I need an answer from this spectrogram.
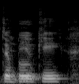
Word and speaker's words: Dubuque: say his name right I was da you do buek I didn't know and it's Dubuque II yeah was John you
